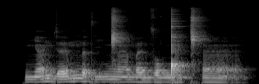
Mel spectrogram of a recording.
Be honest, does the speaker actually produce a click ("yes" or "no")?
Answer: yes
